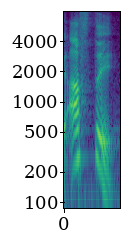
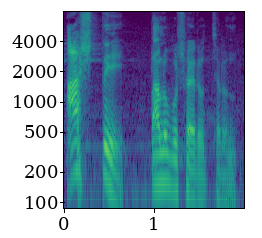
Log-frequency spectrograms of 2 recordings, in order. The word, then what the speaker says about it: আসতে: দন্তসের উচ্চারণ তালবসের মতো আমাদের বলতে হবে এস এইচ এর মত করে এবার এই শব্দটি যদি বাক্যে প্রয়োগ করি বুঝতে সুবিধা হবে তাকে আসতে দাও আসতে আসতে তাল উচ্চারণ করছি।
